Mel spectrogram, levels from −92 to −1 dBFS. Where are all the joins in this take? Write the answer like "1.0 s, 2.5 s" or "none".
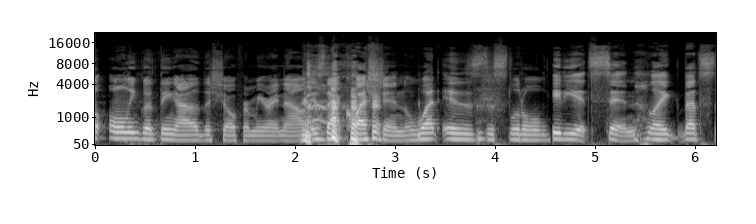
4.5 s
